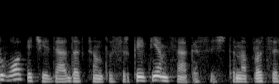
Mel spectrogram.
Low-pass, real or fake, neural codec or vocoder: 3.6 kHz; fake; vocoder, 44.1 kHz, 128 mel bands, Pupu-Vocoder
